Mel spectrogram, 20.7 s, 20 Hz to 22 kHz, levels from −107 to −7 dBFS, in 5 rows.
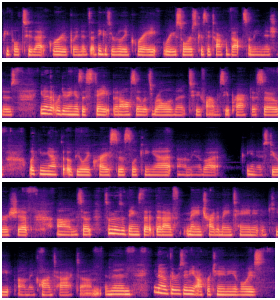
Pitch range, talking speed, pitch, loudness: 180-200 Hz, 235 wpm, 185 Hz, -25 LUFS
